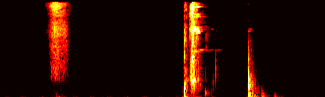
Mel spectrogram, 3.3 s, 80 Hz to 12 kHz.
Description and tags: Opening a Beer Bottle - 2
Opening a glass of Guinness/ beer bottle.
water, glass, coke, bottle, pub, alcohol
